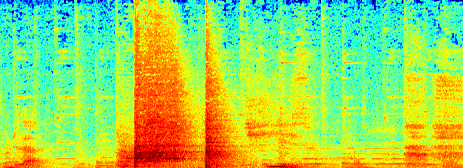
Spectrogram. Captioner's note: crashing sound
